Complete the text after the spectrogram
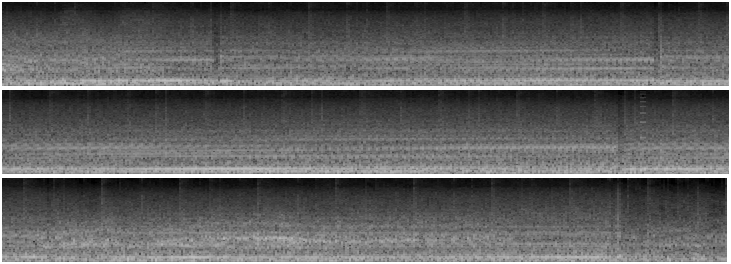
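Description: A racing car engine roars at high revs, climbing in pitch and dropping sharply with each gear change.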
